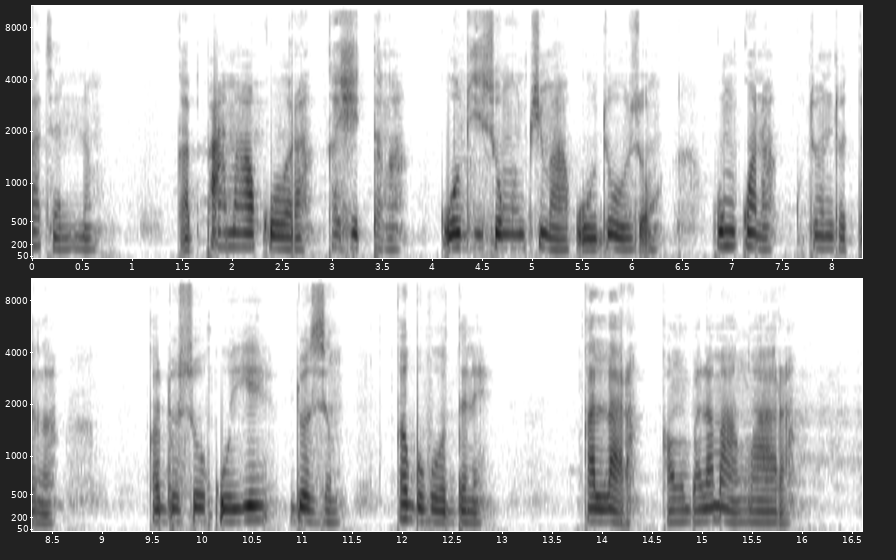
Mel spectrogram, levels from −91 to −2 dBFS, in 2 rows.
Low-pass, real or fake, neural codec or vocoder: 9.9 kHz; fake; vocoder, 22.05 kHz, 80 mel bands, Vocos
